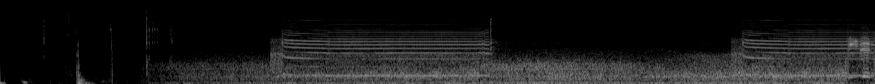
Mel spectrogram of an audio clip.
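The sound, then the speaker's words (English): A gate intercom buzzer, pressed by a visitor at the gate, sounds twice, each a harsh, steady electronic drone lasting about two seconds, over a constant low rumble, after some brief clicks and rattles at the start. “All right, I'm at the gate right now. I'm just going to buzz him.”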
